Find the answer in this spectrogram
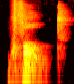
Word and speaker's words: vault: videos that we said that au is generally speaking pronounced as the long o sound. So don't say o or say o when you see a u. It's going to work in 99% of the cases.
